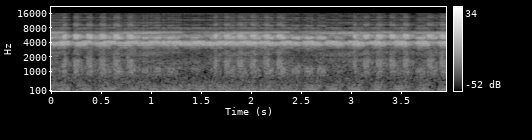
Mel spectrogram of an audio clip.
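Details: Autumn insects in a Japanese garden near dawn, many singing together: constant shrill ringing trills layered into a steady high chorus, faintly pulsed, with no birds or voices standing out.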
